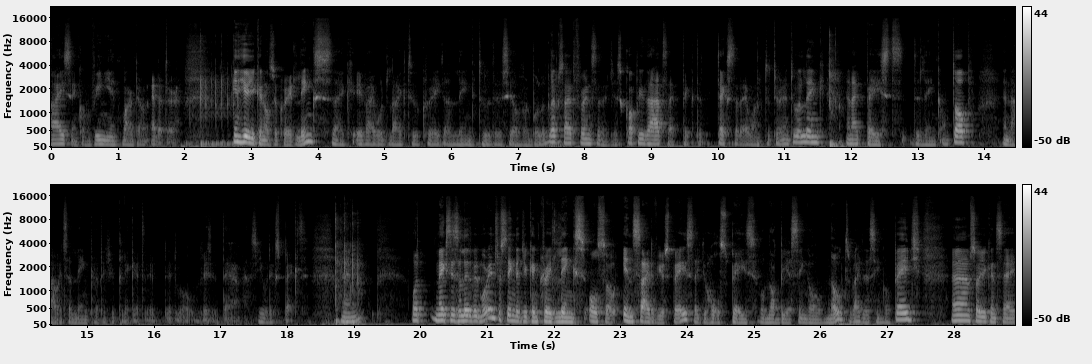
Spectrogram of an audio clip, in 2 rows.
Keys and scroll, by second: 2.3 Up, 3.0 Up, 7.5 super+c, 11.7 super+v, 18.7 Return, 19.0 Up.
